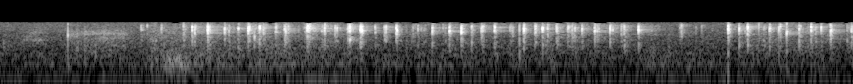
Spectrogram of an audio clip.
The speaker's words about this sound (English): Oh, you're typing. Okay, good. Yeah, I'm trying to type it.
